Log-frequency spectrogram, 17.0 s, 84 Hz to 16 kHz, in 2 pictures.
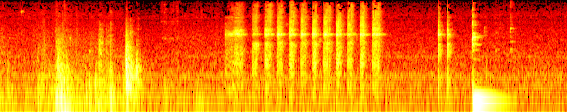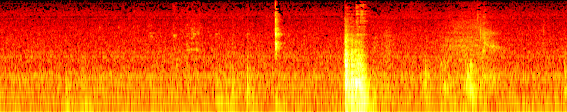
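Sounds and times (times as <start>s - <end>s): glass bottle thump and clicks: 6.6s - 7.6s
bottle stopper popping: 6.6s - 7.8s.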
